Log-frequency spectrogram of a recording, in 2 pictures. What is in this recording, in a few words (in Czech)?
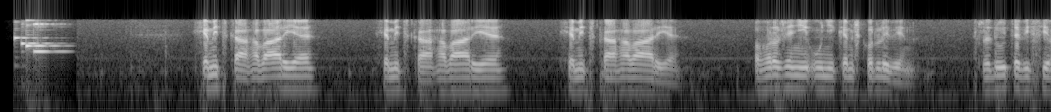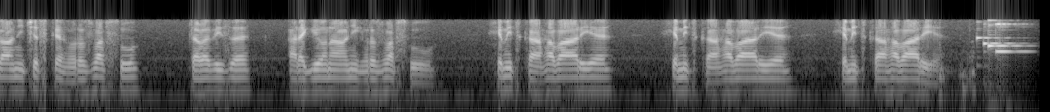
verbalni chemicka havarie, sireny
